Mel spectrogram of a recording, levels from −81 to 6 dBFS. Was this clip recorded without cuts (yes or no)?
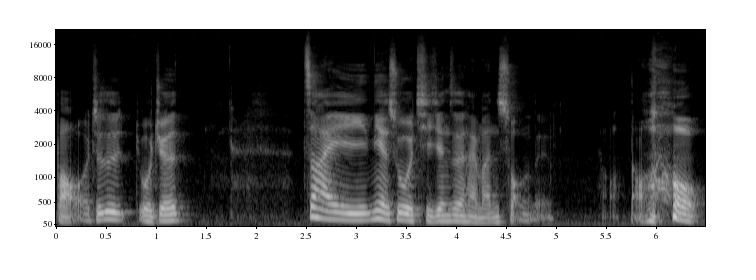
yes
